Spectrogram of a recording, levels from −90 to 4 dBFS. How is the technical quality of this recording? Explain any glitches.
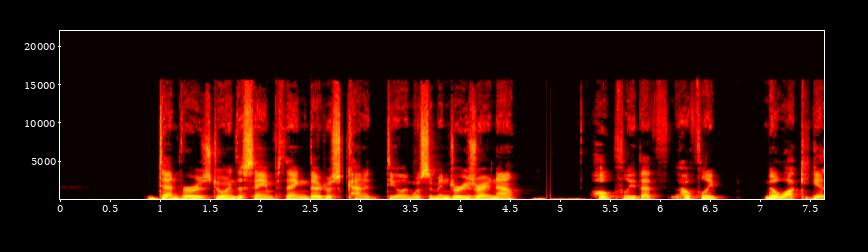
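The recording has gaps at joins of encoded pieces, at 0.80, 2.82 (before "kind of dealing with") and 4.86 s (after "some injuries right now"), repeating every 2 s and lasting 27 to 38 ms. Separately encoded segments were joined untrimmed, so each encoder's leading delay and padded final frame leave a brief dropout. The speech stops and resumes where it left off. A spectrogram shows a thin blank vertical stripe, and the waveform shows a notch.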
